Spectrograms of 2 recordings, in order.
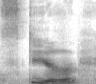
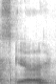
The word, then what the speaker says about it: skyr: Iceland is cool because they have something called skyr.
